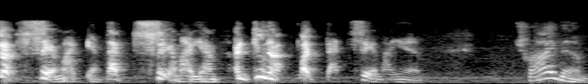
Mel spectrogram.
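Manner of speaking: furious, slow, angry put-on character voice. Acting a nameless character who is always angry: angry character voice. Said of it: "I have him be so angry, and he's like".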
